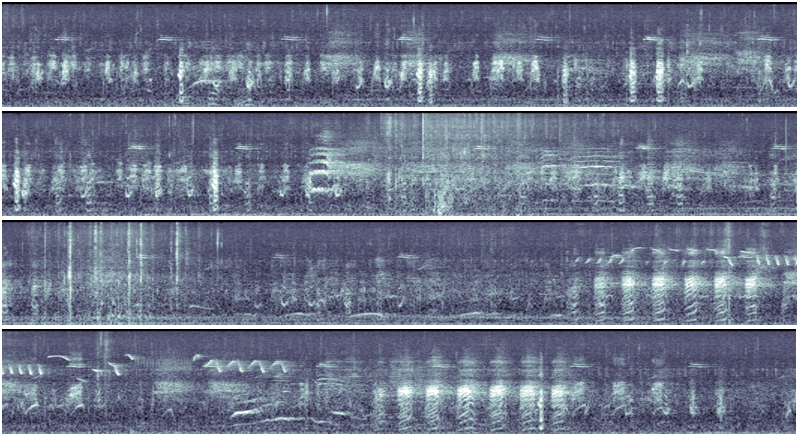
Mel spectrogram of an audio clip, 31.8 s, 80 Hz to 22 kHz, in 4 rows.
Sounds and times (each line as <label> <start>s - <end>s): ducks 0.0s - 31.7s
pigeons 11.0s - 31.7s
